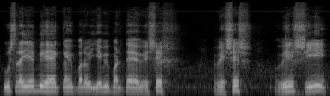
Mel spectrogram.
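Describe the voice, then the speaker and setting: A man teaching how to pronounce a recited verse, breaking words into syllables, repeating them slowly and asking and answering his own questions. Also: medium pitch, fairly even intonation, smooth. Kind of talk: slow syllable-by-syllable pronunciation lesson.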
